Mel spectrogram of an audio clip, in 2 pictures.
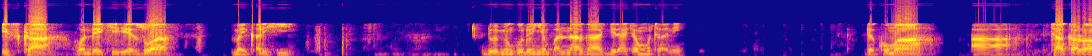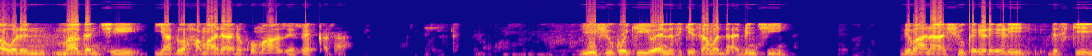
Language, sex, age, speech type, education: Hausa, male, 15-29, spontaneous, tertiary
